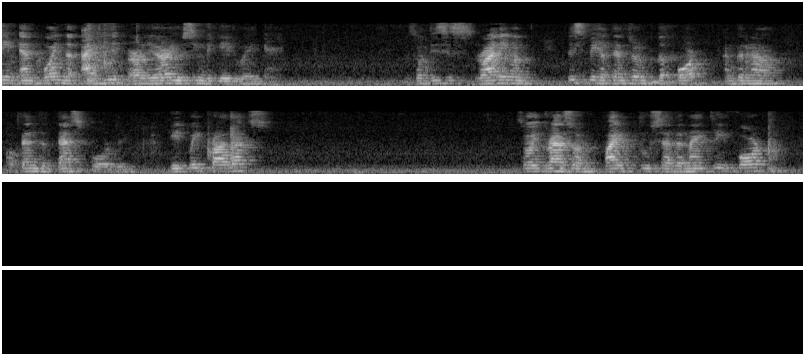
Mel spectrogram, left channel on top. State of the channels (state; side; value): silent; right; digital silence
